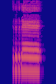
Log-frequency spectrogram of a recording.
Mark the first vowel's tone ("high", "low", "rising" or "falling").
high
